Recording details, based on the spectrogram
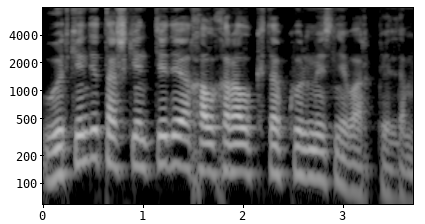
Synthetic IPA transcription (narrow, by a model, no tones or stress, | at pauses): wɵt̪kʲe̞nd̪et̪ʰɑʃkʲe̞nt̪ːe̞d̪e̞χɑlˠəqɑɾɑlˠəq̚kʲʰɪ̥t̪ɑp̚kʲʰɵɾme̞sɪne̞bɑ̰ɾəp̚kʲʰe̞̰ld̪ɪ̰m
